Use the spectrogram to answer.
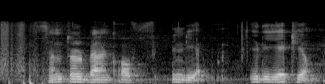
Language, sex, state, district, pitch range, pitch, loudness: Telugu, male, Andhra Pradesh, Manyam, 105-120 Hz, 110 Hz, -20 LUFS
